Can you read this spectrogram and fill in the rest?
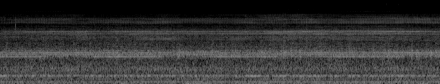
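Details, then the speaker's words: Dão 16 HP lift water pump after bearing replacement running smoothly with a steady hum and even motor whine, no grinding or rattle, sounding like new. "depois a bomba ficou novinha novinha novinha novinha barulho de nova da loja"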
